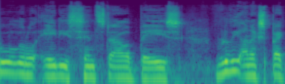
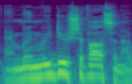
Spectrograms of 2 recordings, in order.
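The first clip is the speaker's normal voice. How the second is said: usual speaking voice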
